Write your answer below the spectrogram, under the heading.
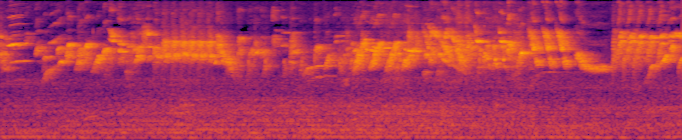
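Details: Linnet during its first table-singing training, steady high twittering with quick repeated chirps and trilled phrases over a faint background hiss.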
